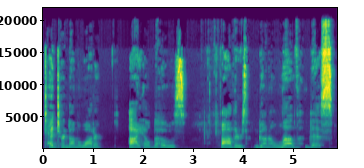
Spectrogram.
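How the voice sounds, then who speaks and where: A woman reading a children's story aloud expressively, with dramatic pauses and hushed asides. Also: sits low, little pitch movement. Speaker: storybook reader, teacher.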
